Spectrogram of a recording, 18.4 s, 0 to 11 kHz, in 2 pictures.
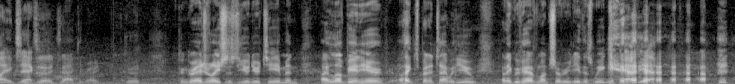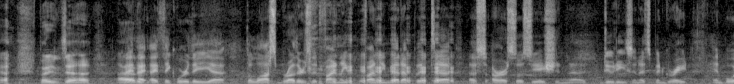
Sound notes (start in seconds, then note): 7.6 laughing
